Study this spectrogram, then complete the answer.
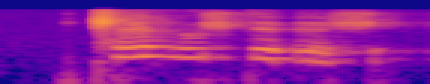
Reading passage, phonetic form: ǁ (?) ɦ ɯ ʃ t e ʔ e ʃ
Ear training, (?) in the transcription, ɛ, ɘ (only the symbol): ɛ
